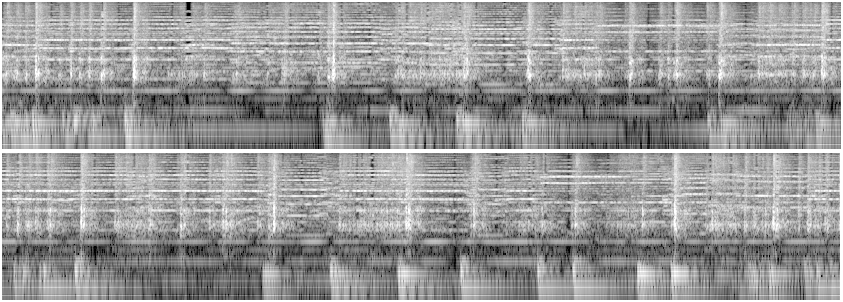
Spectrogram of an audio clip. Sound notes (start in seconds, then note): none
